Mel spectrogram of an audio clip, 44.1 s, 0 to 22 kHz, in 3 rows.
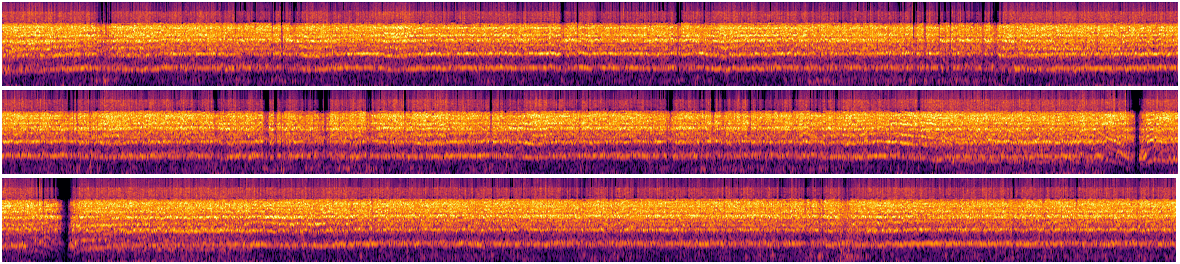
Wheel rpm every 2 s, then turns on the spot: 210, 230, 220, 230, 230, 230, 220, 230, 230, 230, 230, 240, 230, 190, 130, 150, 210, 230, 230, 230, 230, 240.
none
